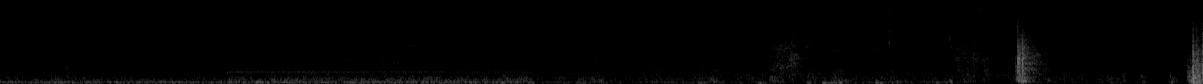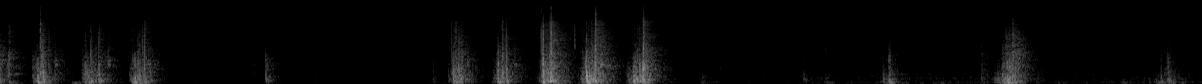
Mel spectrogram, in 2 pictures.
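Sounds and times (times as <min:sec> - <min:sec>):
cloth rustling and flapping: 0:07.6 - 0:13.7, 0:16.4 - 0:19.3, 0:22.0 - 0:24.0.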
